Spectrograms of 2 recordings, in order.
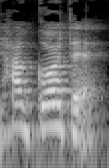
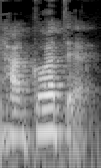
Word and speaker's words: haggadah: And haggadah is pronounced di haggadah. Di haggadah.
